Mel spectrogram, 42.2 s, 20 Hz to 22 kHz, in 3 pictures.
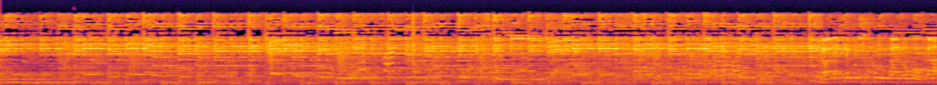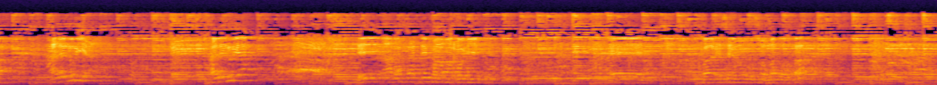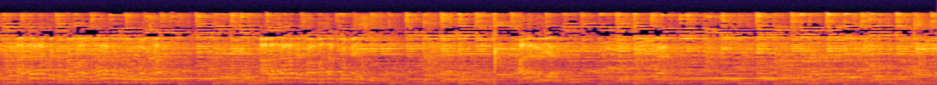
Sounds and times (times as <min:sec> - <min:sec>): Music: 0:00.0 - 0:42.1
Speech: 0:12.2 - 0:14.2, 0:19.4 - 0:21.7, 0:23.2 - 0:26.4, 0:27.2 - 0:30.9, 0:32.0 - 0:33.9, 0:35.9 - 0:38.3.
